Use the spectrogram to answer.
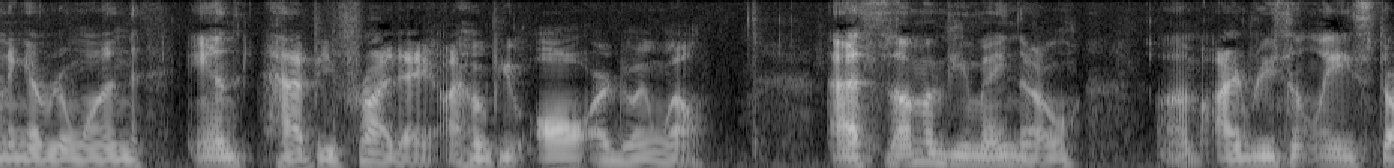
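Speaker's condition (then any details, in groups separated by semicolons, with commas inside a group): Spastic diplegia cerebral palsy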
